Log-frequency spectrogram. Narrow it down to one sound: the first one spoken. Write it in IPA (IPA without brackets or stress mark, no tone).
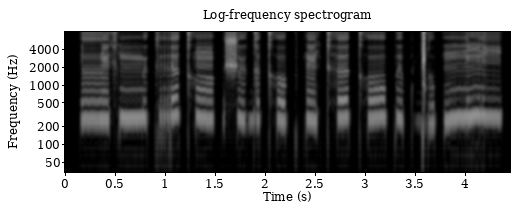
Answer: lː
